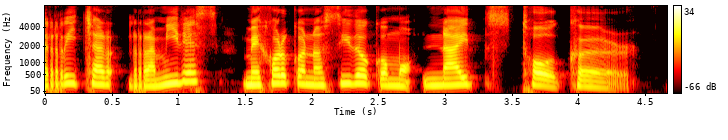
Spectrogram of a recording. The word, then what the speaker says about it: Night Stalker: No, estaba escribiendo y le pregunté a Pokechu, ¿se dice Nice Talker? Y me dice, no, se dice Nice Talker.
